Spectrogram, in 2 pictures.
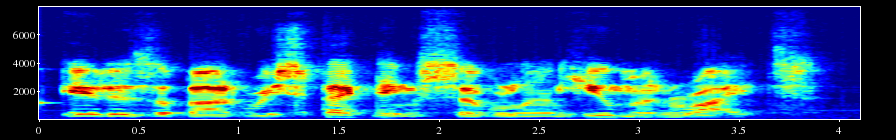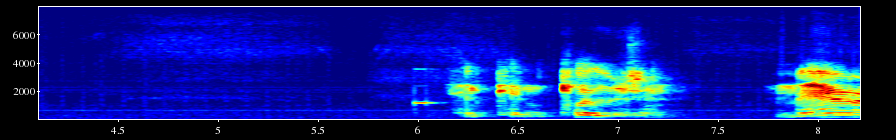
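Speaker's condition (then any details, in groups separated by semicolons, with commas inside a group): Cerebral palsy; uses wheelchair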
